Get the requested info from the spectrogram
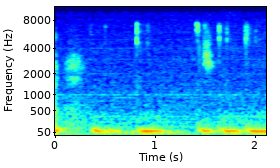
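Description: A few light clicks of computer keyboard keys as a ticker symbol is typed in, scattered between about one and two seconds in, over soft low thuds.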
